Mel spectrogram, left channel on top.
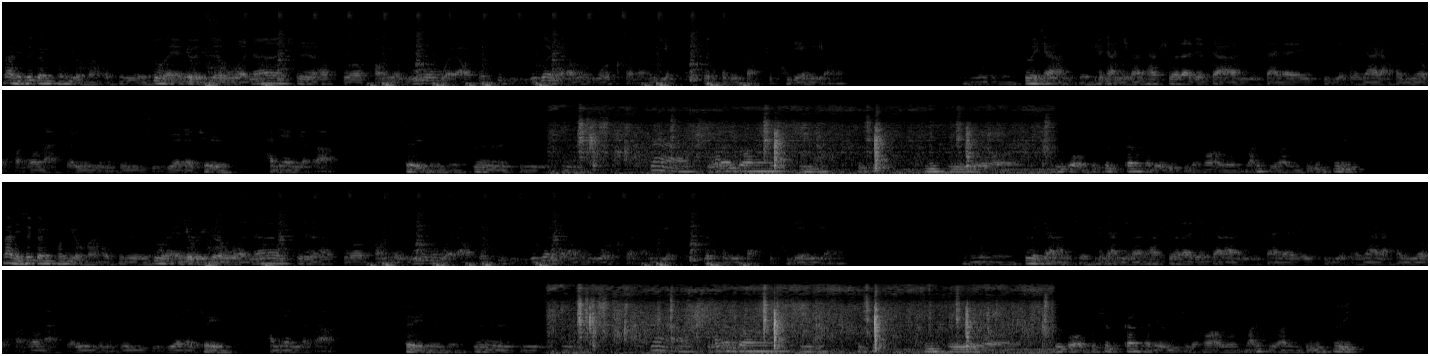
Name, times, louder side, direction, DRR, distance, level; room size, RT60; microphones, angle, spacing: voice 1, 0.0-2.4 9.6-10.1 10.4-10.9 16.3-16.5 18.3-18.9 21.4-22.2 22.7-23.1 23.4-27.7, right 1 dB, 90° right, 0.8 m, -48 dB
voice 2, 1.5-8.4 10.2-16.4 16.9-17.6 19.0-20.1 20.7-21.6 22.2-22.6, left 1 dB, 55° left, 0.7 m, -51 dB
sound 1, 2.0-7.5, left 1 dB, 20° left, 0.6 m, -52 dB
sound 2, 19.7-24.8, right 7 dB, 45° right, 0.4 m, -39 dB
2.7 x 2.6 x 2.7 m
head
